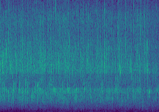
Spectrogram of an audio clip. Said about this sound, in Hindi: जोरदार तालियां बजाए एक बार यीशु के लिए।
